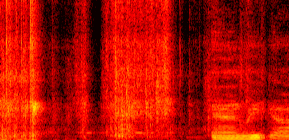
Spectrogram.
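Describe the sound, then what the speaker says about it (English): A Darkwood Tarot card deck is riffled in quick papery bursts, a soft crackling flutter repeated a few times, while a person talks over part of it. "this deck here, Darkwood Tarot. And so I'm going to shuffle it one time"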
